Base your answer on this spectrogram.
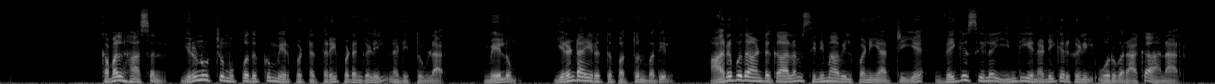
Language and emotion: Tamil, neutral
